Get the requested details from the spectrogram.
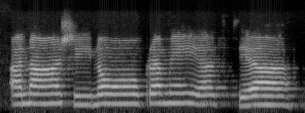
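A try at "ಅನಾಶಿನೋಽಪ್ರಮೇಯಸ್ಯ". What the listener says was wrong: ಆಮೇಲೆ ಮೂರನೇ ಲೈನು ಪ್ರಮೇಯಸ್ಯ, ದೀರ್ಘ ಇದೆ ಮೇಗೆ.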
